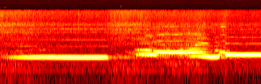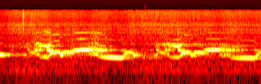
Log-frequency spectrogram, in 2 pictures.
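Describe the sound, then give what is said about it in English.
Hermit thrush song slowed to quarter speed: a long, steady, low whistled note, then a run of gliding, warbling tones that rise and fall in pitch, clear and unaccompanied. “Oh, to be a hermit thrush for a day, to hear as they hear.”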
